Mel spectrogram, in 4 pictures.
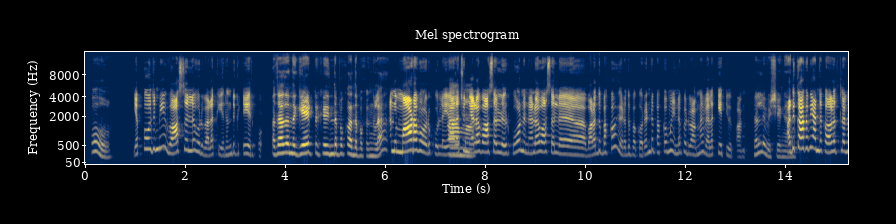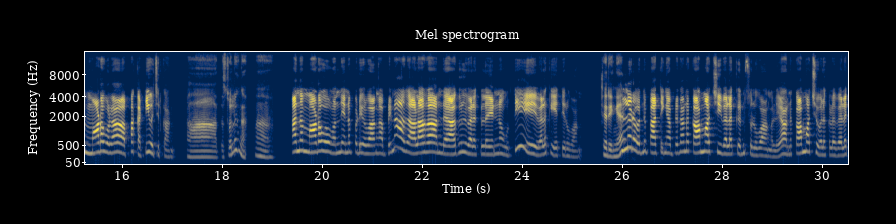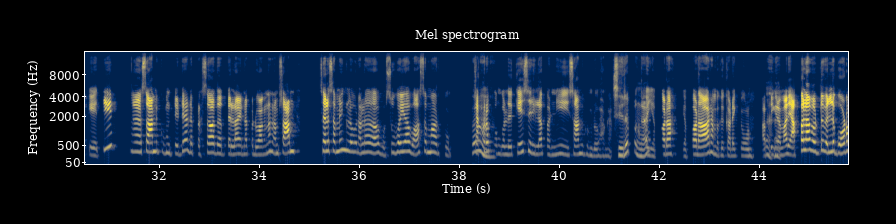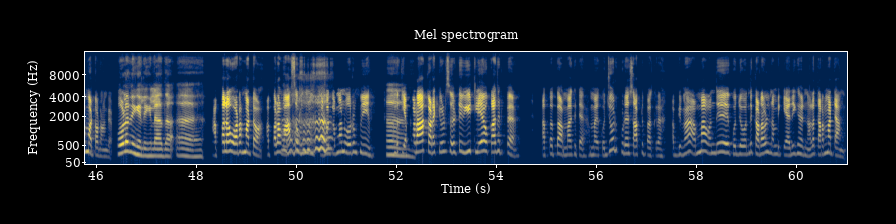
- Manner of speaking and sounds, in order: other background noise; "மாடமலாம்" said as "மாடஒலா"; chuckle; laughing while speaking: "குழந்தைங்க இல்லைங்களா? அதான். அ"; laugh
- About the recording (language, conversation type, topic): Tamil, podcast, மாலை நேர சடங்குகள்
